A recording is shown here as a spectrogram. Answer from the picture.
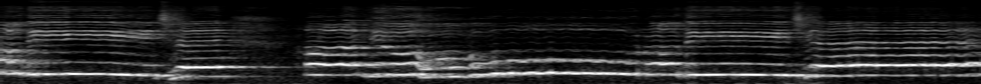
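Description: A woman singing solo into a handheld microphone, unaccompanied, in long held notes that bend slowly in pitch. There is a short break for breath about a second and a half in.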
